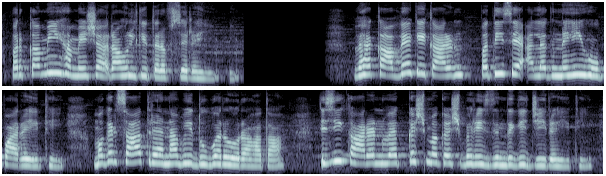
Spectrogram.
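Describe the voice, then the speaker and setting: A woman narrating a scripted family drama story in an even, measured reading voice. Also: sits high.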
